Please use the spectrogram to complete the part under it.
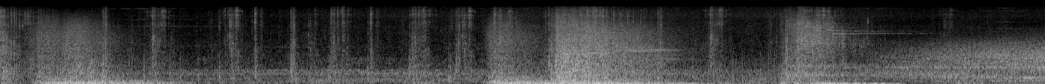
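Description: Swords clash and strike armour in a game fight.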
